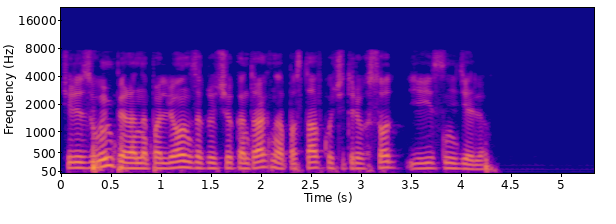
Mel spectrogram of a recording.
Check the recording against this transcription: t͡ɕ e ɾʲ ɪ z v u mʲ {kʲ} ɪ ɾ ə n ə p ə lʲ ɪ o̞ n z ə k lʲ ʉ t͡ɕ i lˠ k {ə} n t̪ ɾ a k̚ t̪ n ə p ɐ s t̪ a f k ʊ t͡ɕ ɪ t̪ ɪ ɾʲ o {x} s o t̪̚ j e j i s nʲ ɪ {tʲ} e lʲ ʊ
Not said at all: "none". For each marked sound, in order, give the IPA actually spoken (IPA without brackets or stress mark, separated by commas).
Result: pʲ, ɐ, x, dʲ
